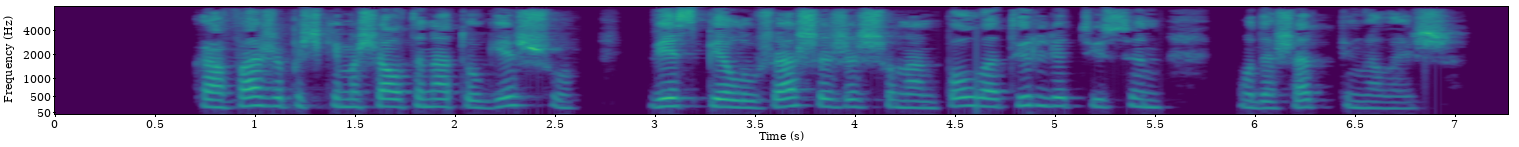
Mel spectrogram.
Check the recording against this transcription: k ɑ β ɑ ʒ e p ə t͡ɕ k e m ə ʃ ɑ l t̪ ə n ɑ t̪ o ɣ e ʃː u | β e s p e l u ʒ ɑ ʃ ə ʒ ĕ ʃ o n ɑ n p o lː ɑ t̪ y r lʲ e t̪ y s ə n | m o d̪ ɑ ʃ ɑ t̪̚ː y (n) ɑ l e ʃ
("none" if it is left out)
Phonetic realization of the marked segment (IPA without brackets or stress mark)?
ŋ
